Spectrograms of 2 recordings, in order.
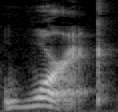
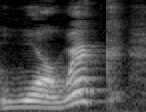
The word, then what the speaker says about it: Warwick: And outside of London, you've got places like Warwick, not Warwick.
